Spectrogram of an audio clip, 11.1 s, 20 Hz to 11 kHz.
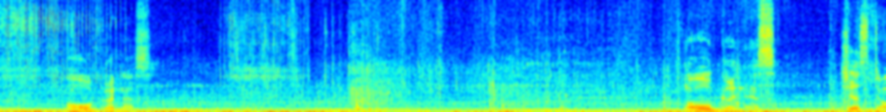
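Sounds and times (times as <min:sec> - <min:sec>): boat motor humming: 0:00.0 - 0:11.0
wind buffeting microphone: 0:00.0 - 0:11.0.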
